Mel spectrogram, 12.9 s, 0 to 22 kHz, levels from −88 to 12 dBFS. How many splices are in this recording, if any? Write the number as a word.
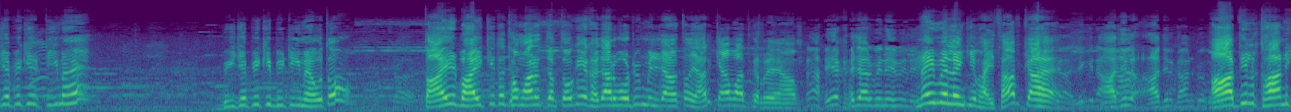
zero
